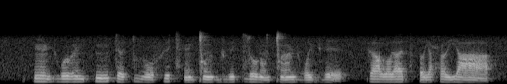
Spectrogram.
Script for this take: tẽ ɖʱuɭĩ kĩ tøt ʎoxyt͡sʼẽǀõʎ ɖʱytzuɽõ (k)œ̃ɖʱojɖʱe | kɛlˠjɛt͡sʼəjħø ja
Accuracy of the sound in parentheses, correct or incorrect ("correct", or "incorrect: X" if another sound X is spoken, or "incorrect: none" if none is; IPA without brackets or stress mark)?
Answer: incorrect: ǀ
